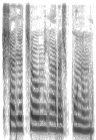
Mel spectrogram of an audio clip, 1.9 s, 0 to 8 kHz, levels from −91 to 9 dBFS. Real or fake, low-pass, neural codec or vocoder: real; 7.2 kHz; none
